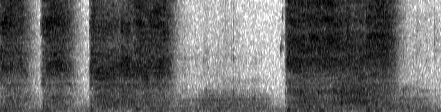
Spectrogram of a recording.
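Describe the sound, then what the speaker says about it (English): Three short bursts of hissing aerosol spray of CA glue accelerator, close and fairly quiet, separated by brief pauses. "And then we'll spray this accelerator on the opposite piece."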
